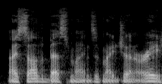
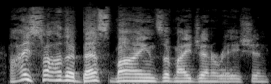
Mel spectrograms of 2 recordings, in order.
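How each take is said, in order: First: It is delivered plainly, as an ordinary reading. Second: It is delivered grandly, as a weighty moment. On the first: It is just a new poem being tried out. "He presents it as a poem he's trodden out for the first time" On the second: The reading is treated as a historic moment. "he doesn't present it as Franco did, which is, this is an important moment"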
